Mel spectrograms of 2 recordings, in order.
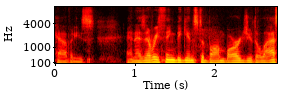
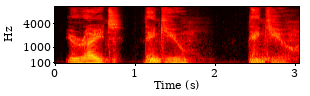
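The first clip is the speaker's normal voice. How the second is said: put-on strangled, choked wheezing; 2 semitones lower than usual. Narrator voicing a bearded man being choked, wheezing out his words: wheezing. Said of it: "wheezes out the bearded man".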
